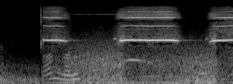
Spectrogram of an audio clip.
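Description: A child blowing a small toy whistle: two high-pitched, steady whistle blasts, a short one about half a second in and a longer, louder one just past the middle.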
